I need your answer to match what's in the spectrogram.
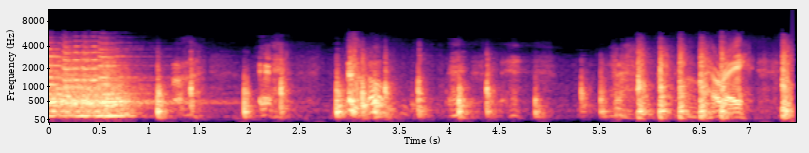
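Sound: knocking on a door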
